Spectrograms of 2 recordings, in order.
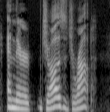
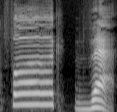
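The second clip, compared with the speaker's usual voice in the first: defiant retort; 6 semitones higher, 5 dB louder than usual. Retold or imitated. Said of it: "And Mabel's like".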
